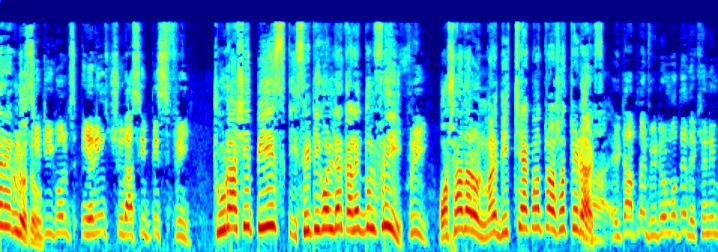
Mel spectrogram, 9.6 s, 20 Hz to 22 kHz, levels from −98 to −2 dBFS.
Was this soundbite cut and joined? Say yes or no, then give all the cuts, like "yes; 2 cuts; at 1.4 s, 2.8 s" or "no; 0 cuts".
no; 0 cuts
